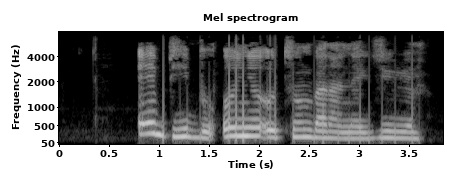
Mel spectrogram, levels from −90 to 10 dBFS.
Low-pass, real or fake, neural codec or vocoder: 7.2 kHz; real; none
